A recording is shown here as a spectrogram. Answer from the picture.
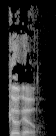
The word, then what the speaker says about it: Goo Goo: Google's Dolls. – They're not the Google's Dolls. – Google's Dolls. – Goo Goo. I mean, yeah, it's a stupid name for a band. It really is. – Goo Goo Dolls.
